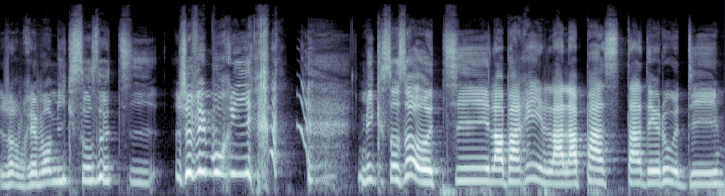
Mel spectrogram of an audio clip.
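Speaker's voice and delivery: laughing while talking. Reacting to a funny comment, laughing while talking. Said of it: "j'en peux plus, attendez, je pleure".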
